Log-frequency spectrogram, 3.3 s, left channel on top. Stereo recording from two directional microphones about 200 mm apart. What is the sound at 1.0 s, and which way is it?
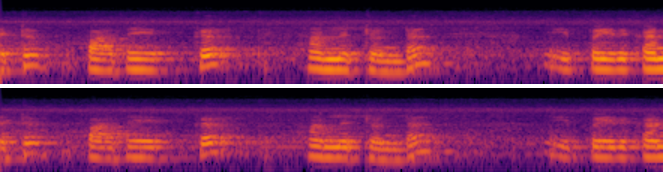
Speech, 50° left (ahead or behind).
